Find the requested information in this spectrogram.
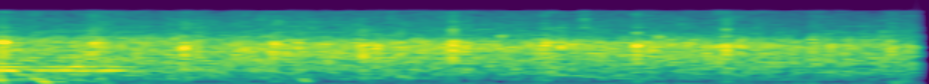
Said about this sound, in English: Hallelujah. Somebody put your hands together for the Lord.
